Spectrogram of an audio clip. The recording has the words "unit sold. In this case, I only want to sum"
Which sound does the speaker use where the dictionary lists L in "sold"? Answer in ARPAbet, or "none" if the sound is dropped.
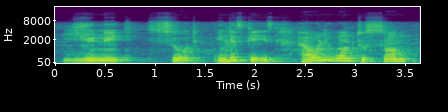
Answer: none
